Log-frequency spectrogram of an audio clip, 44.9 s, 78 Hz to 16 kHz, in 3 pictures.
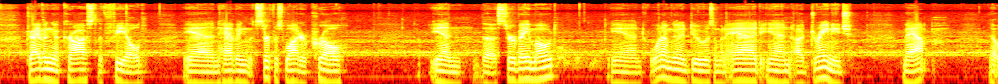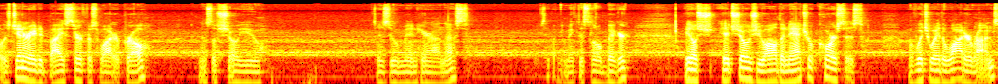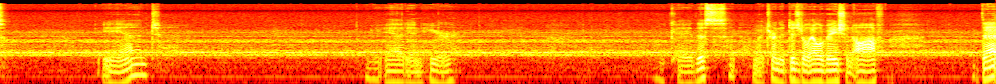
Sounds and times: Speech: 0.4s - 2.2s, 2.8s - 5.2s, 6.3s - 8.4s, 9.1s - 12.9s, 13.6s - 14.1s, 14.8s - 17.3s, 18.0s - 19.0s, 20.6s - 22.1s, 23.1s - 24.4s, 25.2s - 28.0s, 28.6s - 30.1s, 31.4s - 32.4s, 35.4s - 36.8s, 39.8s - 43.2s, 44.5s - 44.8s.

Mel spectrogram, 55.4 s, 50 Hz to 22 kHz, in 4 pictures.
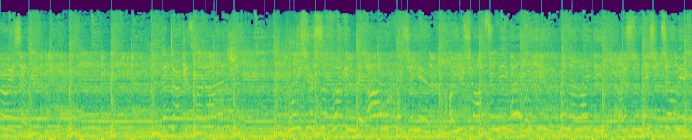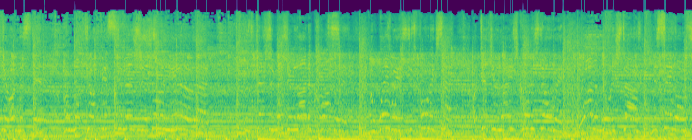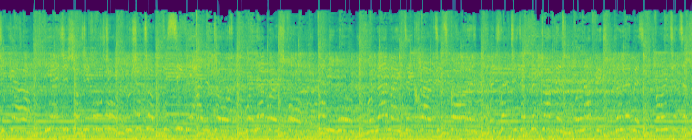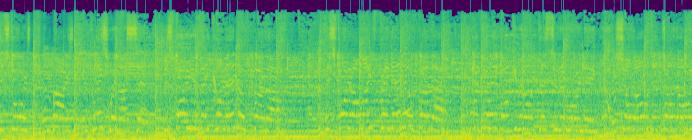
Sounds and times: Music: 0.0s - 55.3s.

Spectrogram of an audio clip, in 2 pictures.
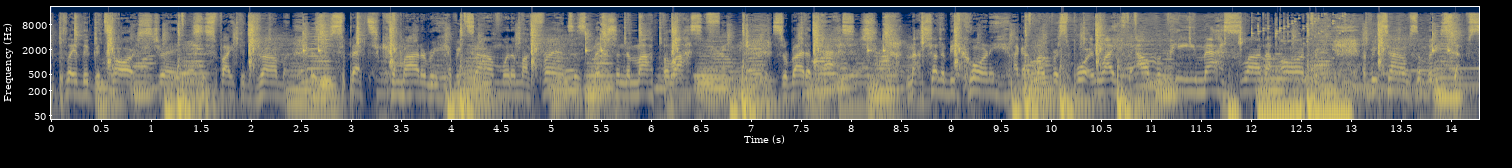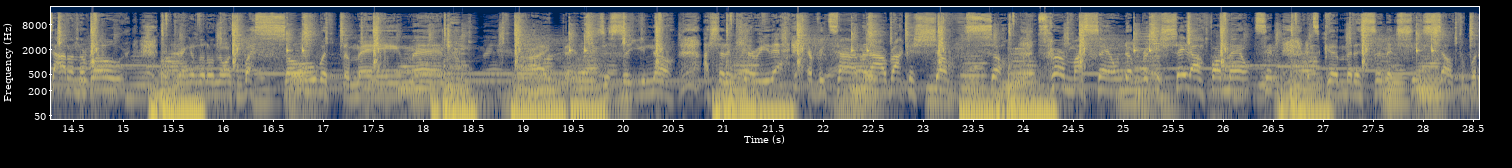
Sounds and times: Pop music: 0.0s - 28.5s.

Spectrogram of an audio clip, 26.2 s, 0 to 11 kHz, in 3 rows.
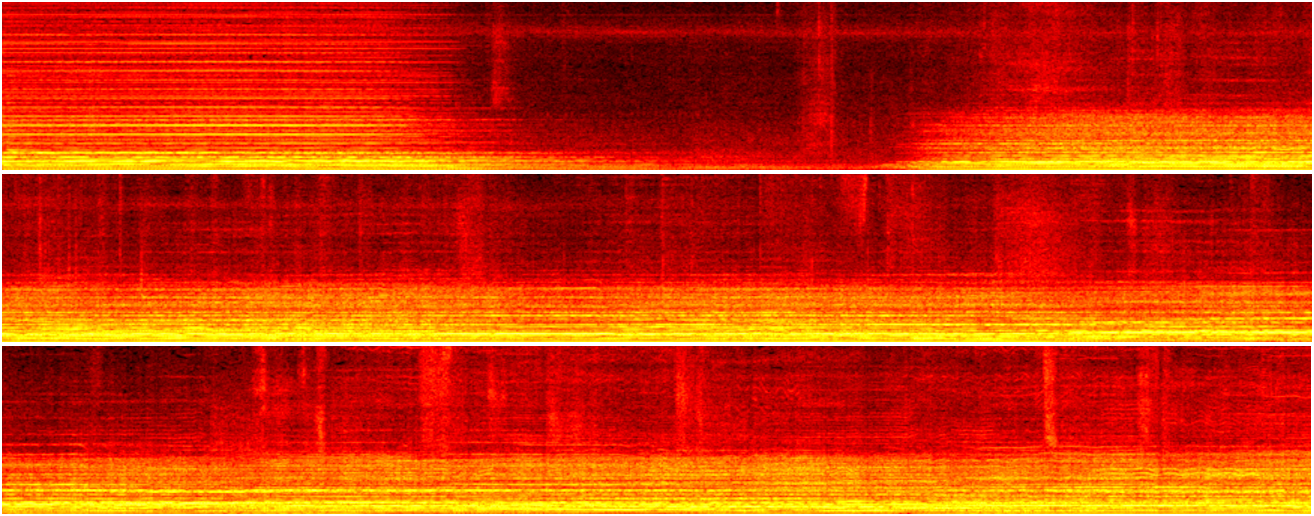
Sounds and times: Tender music: 0.0s - 4.7s, 6.1s - 26.1s.

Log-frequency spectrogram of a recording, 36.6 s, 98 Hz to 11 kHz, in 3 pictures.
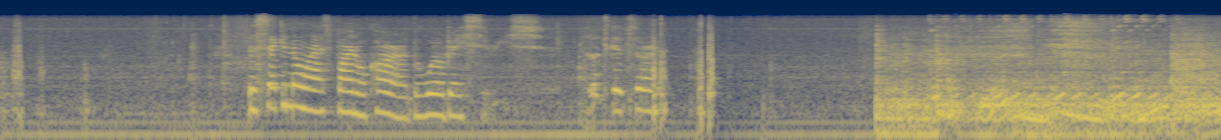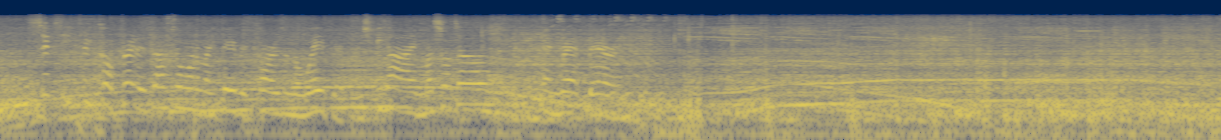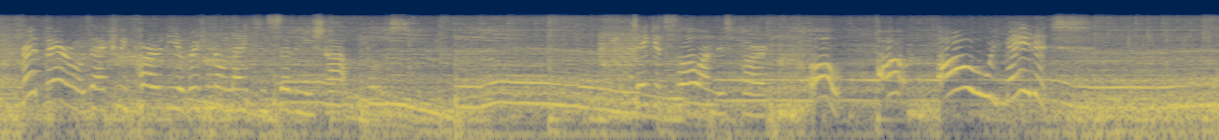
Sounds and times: Speech: 2.5s - 6.7s, 12.6s - 18.5s, 24.6s - 28.6s, 30.7s - 35.3s.

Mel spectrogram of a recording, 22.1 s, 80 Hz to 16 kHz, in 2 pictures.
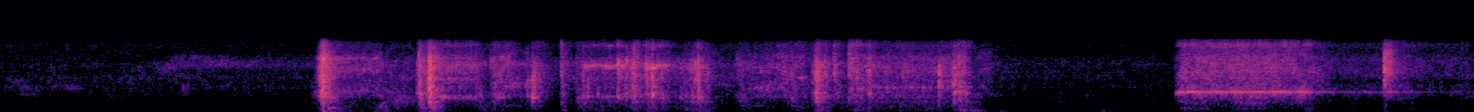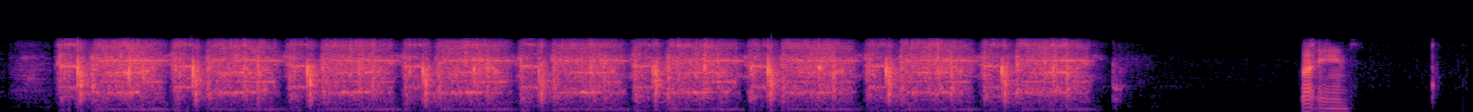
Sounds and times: Printer: 2.4s - 7.4s, 11.2s - 19.4s
Speech: 20.8s - 21.3s.

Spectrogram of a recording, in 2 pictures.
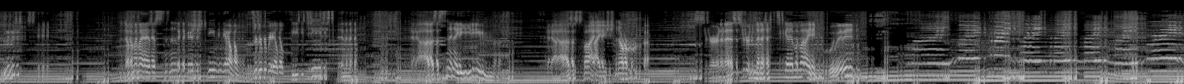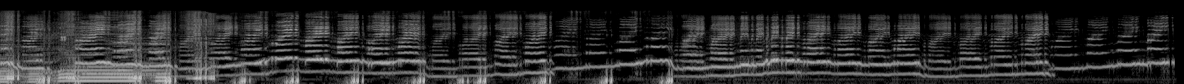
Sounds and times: Cat: 1.1s - 23.6s.

